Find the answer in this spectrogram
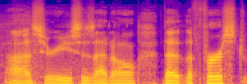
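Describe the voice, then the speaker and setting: A man's voice: medium pitch, fairly even intonation, unhurried, creaky, dry recording. Playful rambling male radio host. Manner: playful, jokey, rambling with restarts and sung bits. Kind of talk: casual radio interview chat. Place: local radio studio.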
